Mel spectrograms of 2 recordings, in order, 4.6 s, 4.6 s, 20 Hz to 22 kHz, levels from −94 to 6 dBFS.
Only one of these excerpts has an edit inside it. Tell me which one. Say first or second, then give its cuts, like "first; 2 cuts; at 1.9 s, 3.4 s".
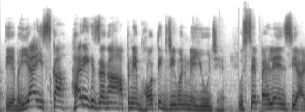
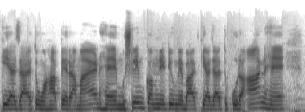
first; 1 cut; at 3.5 s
